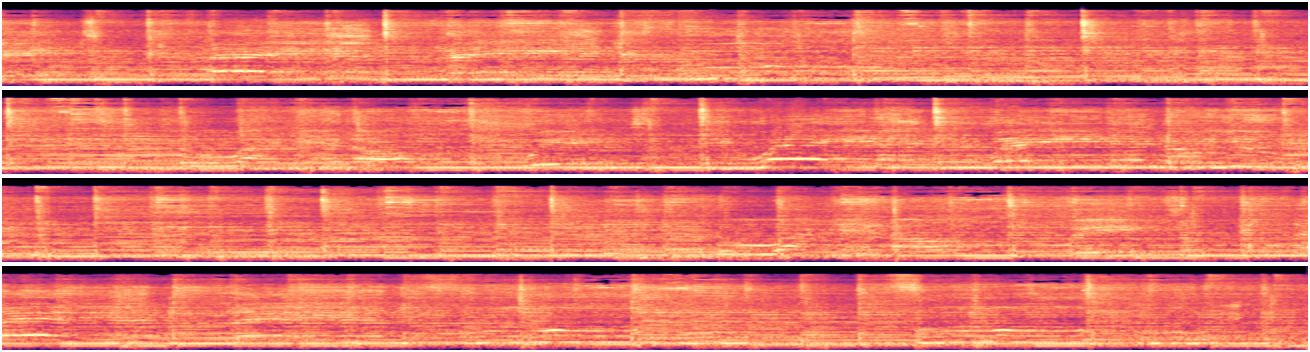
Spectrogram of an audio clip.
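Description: Live band music over a festival PA, heard from within the crowd: acoustic guitar and piano carry a passage of the song with some singing over it.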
